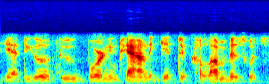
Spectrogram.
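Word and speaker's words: Bordentown: I'm very familiar with boarding Town pronounce barding like boarding boarding house boarding boarding town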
